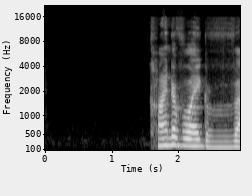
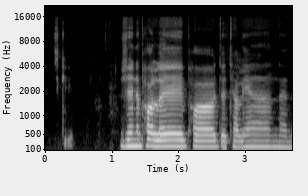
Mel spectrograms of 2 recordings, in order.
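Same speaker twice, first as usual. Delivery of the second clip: normal talking voice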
